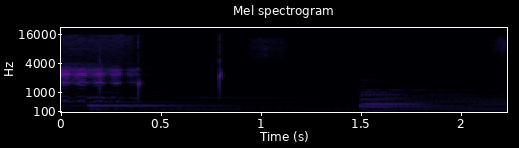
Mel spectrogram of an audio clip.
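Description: A Minecraft sheep bleats in two clear, wavering calls separated by a brief gap. The sound is close and stands alone, with no talk.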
